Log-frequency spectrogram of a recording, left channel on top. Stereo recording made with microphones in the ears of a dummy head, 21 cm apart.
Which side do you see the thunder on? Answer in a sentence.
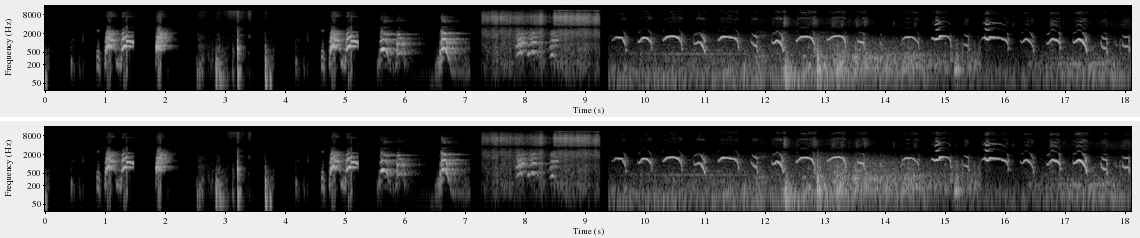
In this clip you hear the thunder on the right.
